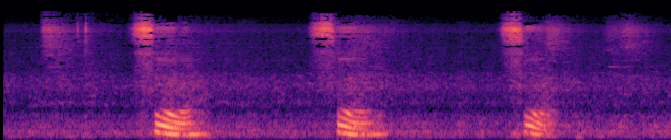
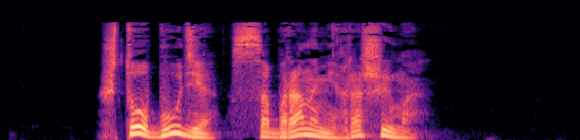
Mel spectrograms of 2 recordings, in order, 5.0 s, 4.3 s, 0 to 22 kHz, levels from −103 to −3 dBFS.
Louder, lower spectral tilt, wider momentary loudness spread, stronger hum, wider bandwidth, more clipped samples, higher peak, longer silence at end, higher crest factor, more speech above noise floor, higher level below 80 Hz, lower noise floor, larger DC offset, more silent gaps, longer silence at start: second, -29 LUFS vs -19 LUFS; about the same, -4.5 dB/octave vs -5.5 dB/octave; first, 25 LU vs 9 LU; neither; first, 15.5 kHz vs 11.5 kHz; neither; second, -12 dBFS vs -4 dBFS; second, 0.25 s vs 1.2 s; about the same, 20 dB vs 18 dB; second, 29 dB vs 71 dB; second, -72 dBFS vs -42 dBFS; second, -57 dBFS vs -89 dBFS; neither; neither; second, 0.3 s vs 0.75 s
